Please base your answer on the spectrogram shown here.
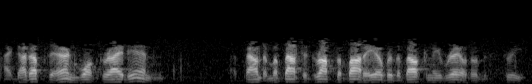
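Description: An actor playing a shrewd, steady man exposing a killer, pointed and knowing, in 1940s radio drama style. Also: medium pitch, fairly quick, breathy edge, natural voice. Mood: explaining. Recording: narrow old radio broadcast recording.

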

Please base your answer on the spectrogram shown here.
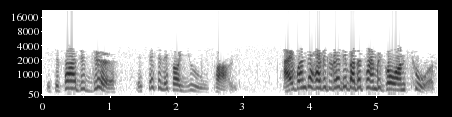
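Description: An actress playing an imperious, vengeful former ballerina in an old-time radio drama, commanding and coolly menacing, on a tinny old recording. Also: female voice, sits high, sing-song, fairly quick, slight background noise. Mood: coolly scheming.

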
